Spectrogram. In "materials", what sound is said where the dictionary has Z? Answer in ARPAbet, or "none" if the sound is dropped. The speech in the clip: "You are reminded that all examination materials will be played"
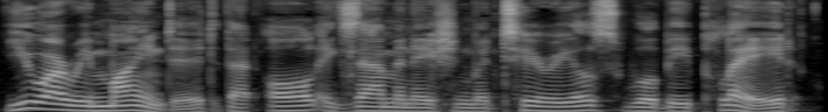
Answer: Z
